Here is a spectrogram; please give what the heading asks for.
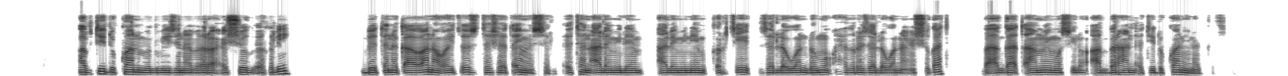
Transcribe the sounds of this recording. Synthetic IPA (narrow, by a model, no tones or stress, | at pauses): ʔaβt̪ʰid̪ɨkʰʷːanmɨɡbizɨnɐβɐɾɐʕɨʃuɡʔɨxli | bɨt̪ʼɨnɨkʼakʼanaχʼojt͡sʼozɨt̪ʰɐʃɐt̪ʼɐjɪmɐsɨlʔɨt̪ʰɐnalɐ | ʔalɐminɛmkʼɨɾt͡sʼizɐlːɐwond̪ɨmuχʼħɨβɾizɐlːɐwonɨʕɨʃuɡat̪ | bɨaɡat̪ʼamimosilo̰ʔa̰βːɨɾhanɨ̰t̪ʰid̪ɨkʷːanjɪnɐkʼːɨf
